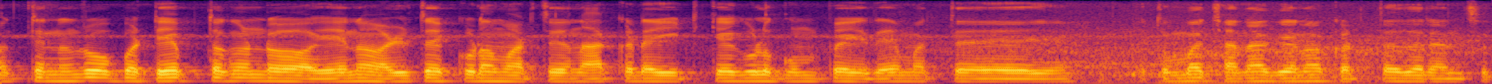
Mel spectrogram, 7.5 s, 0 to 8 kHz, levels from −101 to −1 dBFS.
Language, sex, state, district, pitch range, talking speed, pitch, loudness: Kannada, male, Karnataka, Shimoga, 105-115 Hz, 155 wpm, 110 Hz, -16 LUFS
